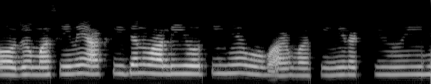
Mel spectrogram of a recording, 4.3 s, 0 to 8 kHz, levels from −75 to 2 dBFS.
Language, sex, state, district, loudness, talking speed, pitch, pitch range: Hindi, female, Haryana, Charkhi Dadri, -20 LUFS, 155 wpm, 245 Hz, 230-260 Hz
